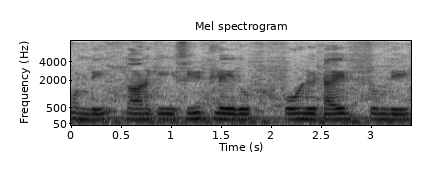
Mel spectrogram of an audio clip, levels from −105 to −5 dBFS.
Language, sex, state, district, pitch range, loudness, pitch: Telugu, male, Andhra Pradesh, Chittoor, 150-160 Hz, -14 LUFS, 155 Hz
